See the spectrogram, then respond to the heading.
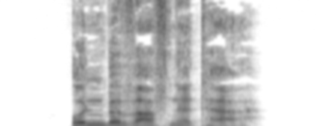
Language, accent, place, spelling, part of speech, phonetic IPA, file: German, Germany, Berlin, unbewaffneter, adjective, [ˈʊnbəˌvafnətɐ], De-unbewaffneter.ogg
- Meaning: inflection of unbewaffnet: 1. strong/mixed nominative masculine singular 2. strong genitive/dative feminine singular 3. strong genitive plural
